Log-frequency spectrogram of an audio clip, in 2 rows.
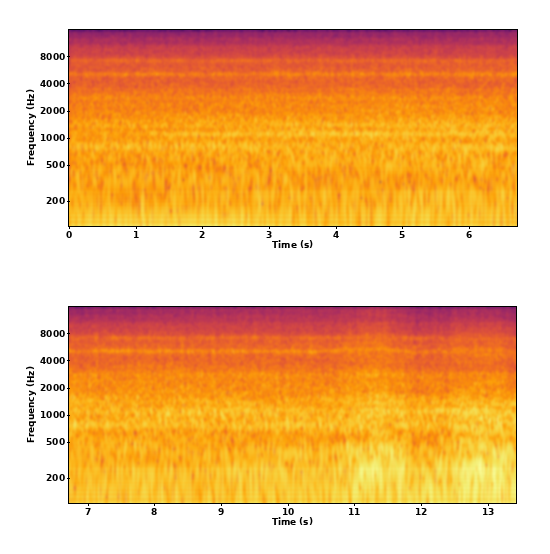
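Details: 2001 Cummins dually (~240k miles), rebuilt on a 56 block after cracked 53 block, fresh rings/bearings, 50hp VCO injectors; post-rebuild idle: steady even diesel clatter, slight rise near end, no knocks or misses; healthy.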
